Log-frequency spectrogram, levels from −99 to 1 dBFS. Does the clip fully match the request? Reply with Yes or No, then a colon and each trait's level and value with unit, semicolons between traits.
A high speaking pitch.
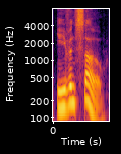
No: medium, 145 Hz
